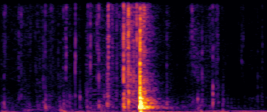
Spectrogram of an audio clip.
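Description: Packaging material crinkles and tears as a large parcel marked fragile, holding a Spin Master Monster Jam mystery multi-pack, is cut open with scissors, a quick crackle that peaks in one sharp rip, close and without talk.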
